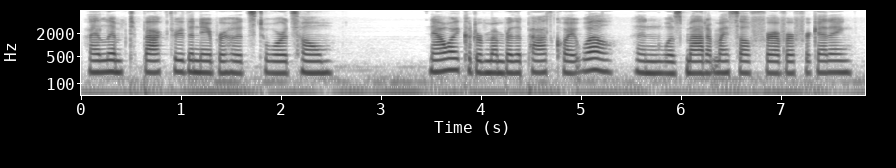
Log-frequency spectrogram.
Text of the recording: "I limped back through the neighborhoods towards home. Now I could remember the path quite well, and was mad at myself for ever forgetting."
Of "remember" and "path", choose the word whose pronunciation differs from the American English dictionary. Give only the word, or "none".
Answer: none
